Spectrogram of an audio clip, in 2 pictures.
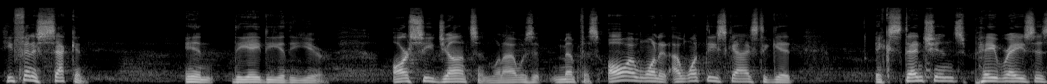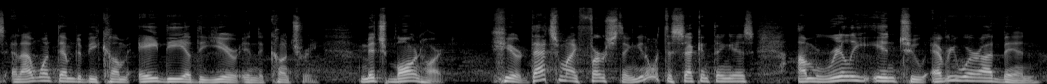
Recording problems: background chatter; faint; throughout; 3 voices, 25 dB below the speech

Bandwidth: 14.5 kHz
